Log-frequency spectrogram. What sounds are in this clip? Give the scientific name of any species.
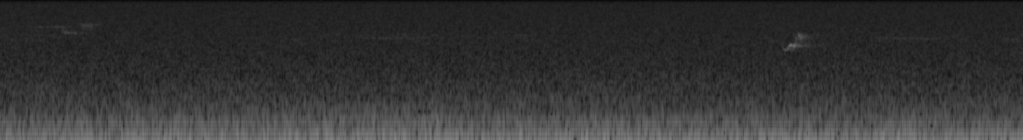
Setophaga virens, Troglodytes hiemalis, Vireo solitarius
